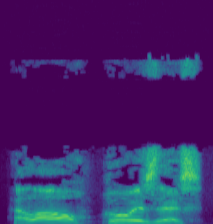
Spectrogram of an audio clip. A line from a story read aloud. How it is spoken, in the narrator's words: Watson wasn't slurring his words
